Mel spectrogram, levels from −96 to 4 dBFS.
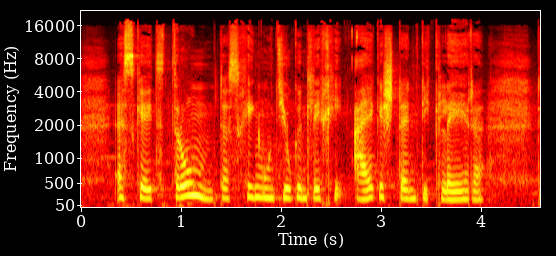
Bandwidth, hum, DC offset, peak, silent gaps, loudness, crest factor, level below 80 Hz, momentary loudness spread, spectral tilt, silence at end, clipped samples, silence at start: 18 kHz; none; under 0.1%; 0 dBFS; none; -20 LUFS; 20 dB; -58 dBFS; 11 LU; -2.5 dB/octave; 0 s; under 0.1%; 0 s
